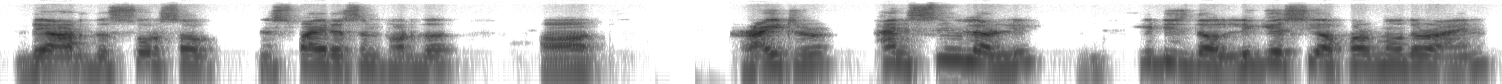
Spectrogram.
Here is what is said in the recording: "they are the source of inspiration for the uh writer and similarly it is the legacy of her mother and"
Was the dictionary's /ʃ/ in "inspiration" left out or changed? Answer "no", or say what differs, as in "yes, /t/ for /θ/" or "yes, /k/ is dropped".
yes, /s/ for /ʃ/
